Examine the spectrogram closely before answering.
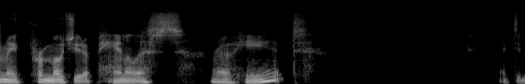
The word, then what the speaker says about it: Rohit: happened um it's just one of those days Rohit how are you is that is that pronunciation okay uh Rohit but it's close enough I appreciate it Dr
